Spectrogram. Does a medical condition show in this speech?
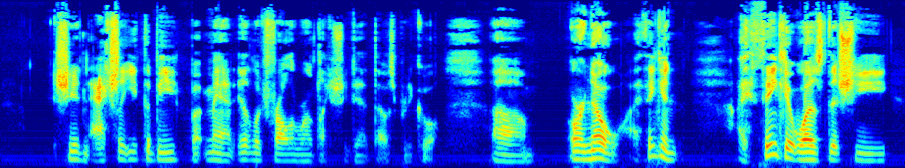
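Yes: cleft lip and palate; treated as a baby.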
